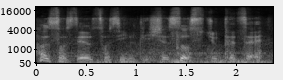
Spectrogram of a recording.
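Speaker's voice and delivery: lightly put-on mock German accent, sneering; a hint of a German accent, mocking the British. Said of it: "I think that's German".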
